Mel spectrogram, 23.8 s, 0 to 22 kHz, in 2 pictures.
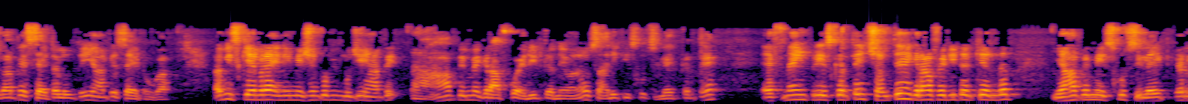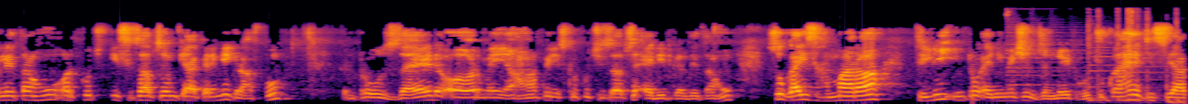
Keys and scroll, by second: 7.6 F9, 15.5 ctrl+z.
